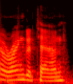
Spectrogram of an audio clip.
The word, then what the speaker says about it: orangutan: Spanish by the wordan you do want to stress on the second syllable I got this syllable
